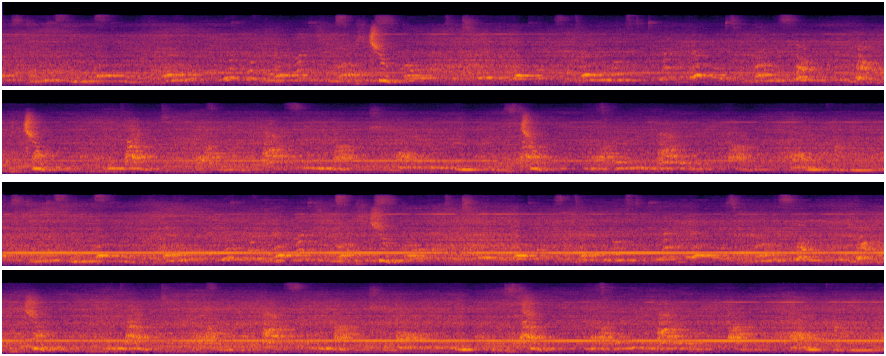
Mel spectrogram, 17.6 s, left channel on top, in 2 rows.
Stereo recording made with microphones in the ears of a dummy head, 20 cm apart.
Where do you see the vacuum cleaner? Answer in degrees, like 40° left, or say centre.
80° right.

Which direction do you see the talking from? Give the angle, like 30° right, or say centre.
10° right.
